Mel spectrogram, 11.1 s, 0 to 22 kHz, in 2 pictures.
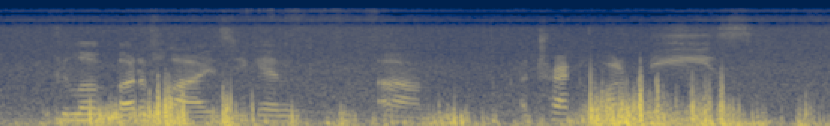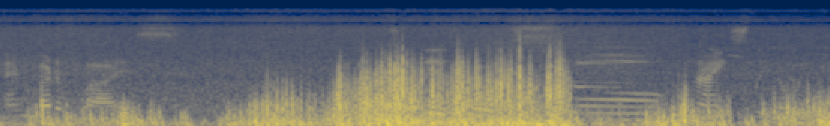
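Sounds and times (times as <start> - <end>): plants rustling in wind: 0.0 - 11.0
wind buffeting microphone: 0.0 - 11.0.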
